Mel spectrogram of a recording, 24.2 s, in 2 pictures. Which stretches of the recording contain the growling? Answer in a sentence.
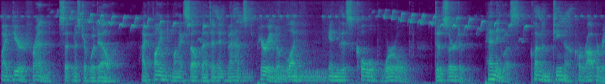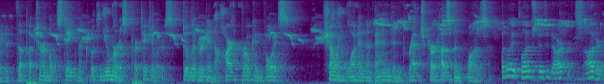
You can hear the growling from 4.8 to 6.6 s.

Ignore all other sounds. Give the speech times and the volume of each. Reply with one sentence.
The speech can be heard from 0.0 to 24.1 s, at a steady volume.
